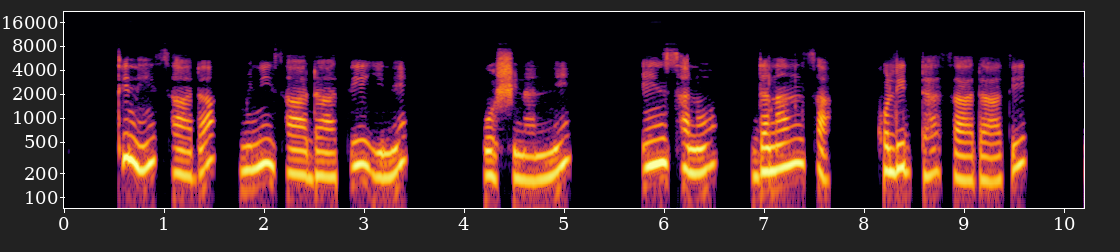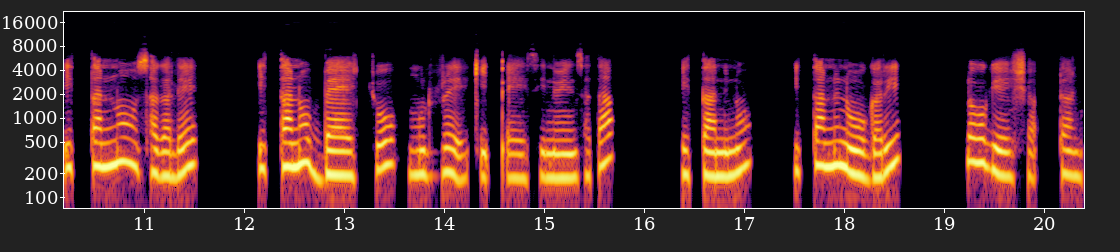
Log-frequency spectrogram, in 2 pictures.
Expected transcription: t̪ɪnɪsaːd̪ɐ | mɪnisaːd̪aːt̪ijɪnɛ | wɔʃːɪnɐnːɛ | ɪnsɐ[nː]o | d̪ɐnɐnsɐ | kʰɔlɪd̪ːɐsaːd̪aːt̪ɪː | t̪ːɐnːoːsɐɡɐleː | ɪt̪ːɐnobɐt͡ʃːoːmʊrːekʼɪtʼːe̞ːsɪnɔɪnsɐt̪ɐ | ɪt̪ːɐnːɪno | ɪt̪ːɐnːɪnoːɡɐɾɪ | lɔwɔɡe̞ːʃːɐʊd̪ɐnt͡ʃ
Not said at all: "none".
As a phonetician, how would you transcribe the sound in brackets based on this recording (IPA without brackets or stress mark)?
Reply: n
